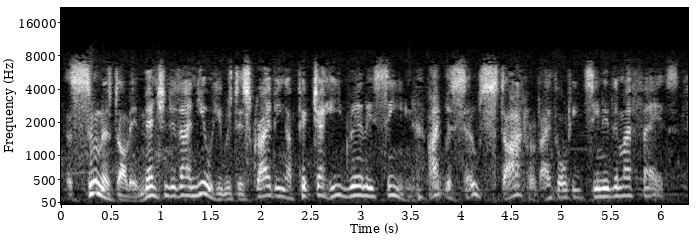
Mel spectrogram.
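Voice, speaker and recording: An actor playing a breezy, witty young painter with a British accent, flippant and theatrical in a vintage radio drama. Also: male voice, fairly high pitch, animated, brisk, creaky. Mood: animated recounting. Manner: jaunty, flippant, theatrical flourishes. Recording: muffled, noisy old radio recording.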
